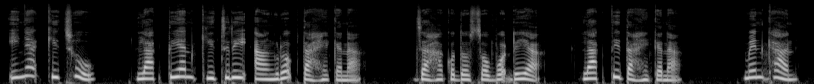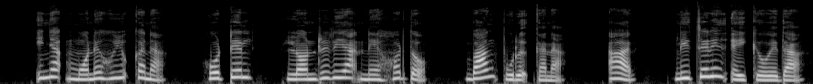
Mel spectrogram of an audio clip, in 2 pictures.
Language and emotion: Santali, sad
